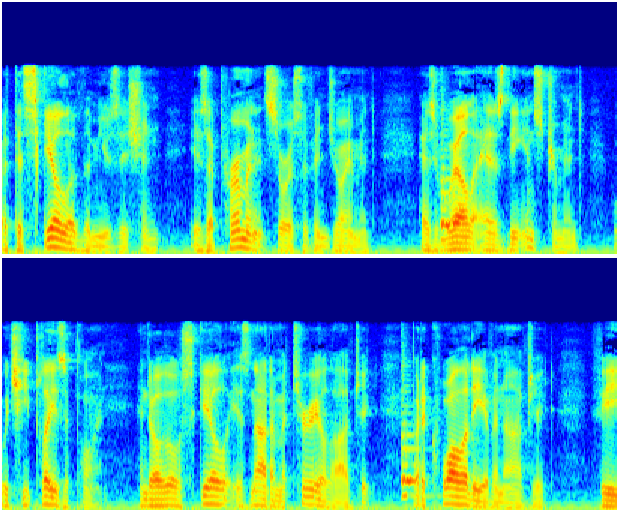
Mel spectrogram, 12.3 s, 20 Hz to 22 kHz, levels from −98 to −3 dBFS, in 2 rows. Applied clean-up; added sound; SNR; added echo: none; Bowed string instrument; 7 dB; none.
